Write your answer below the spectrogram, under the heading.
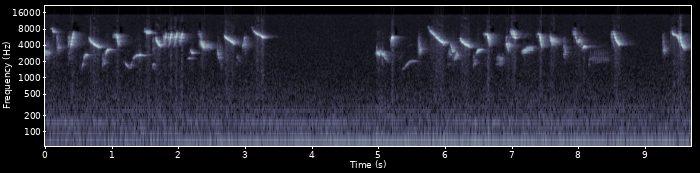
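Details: Yellow-fronted canary in energetic natural song: two bursts of quick, high, chirping and whistled phrases, the first about three seconds long, then a two-second gap, then a longer lively run.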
